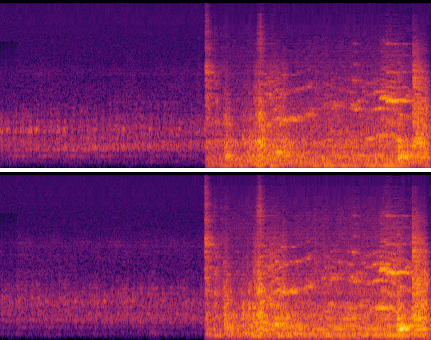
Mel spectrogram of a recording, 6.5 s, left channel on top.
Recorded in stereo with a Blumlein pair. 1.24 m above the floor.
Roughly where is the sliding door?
Ahead right.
